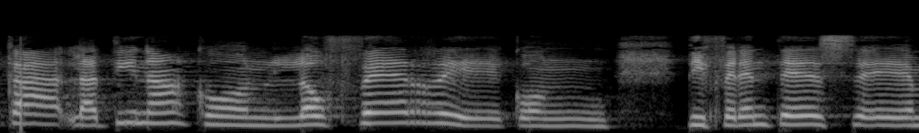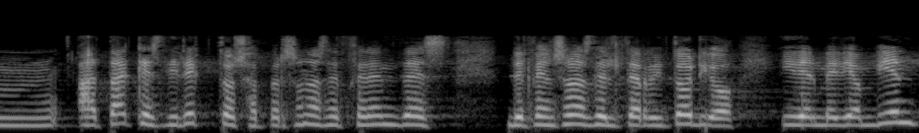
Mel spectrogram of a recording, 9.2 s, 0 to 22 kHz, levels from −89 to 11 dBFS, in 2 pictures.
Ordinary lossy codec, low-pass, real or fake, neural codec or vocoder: none; 7.2 kHz; fake; vocoder, 44.1 kHz, 128 mel bands every 256 samples, BigVGAN v2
